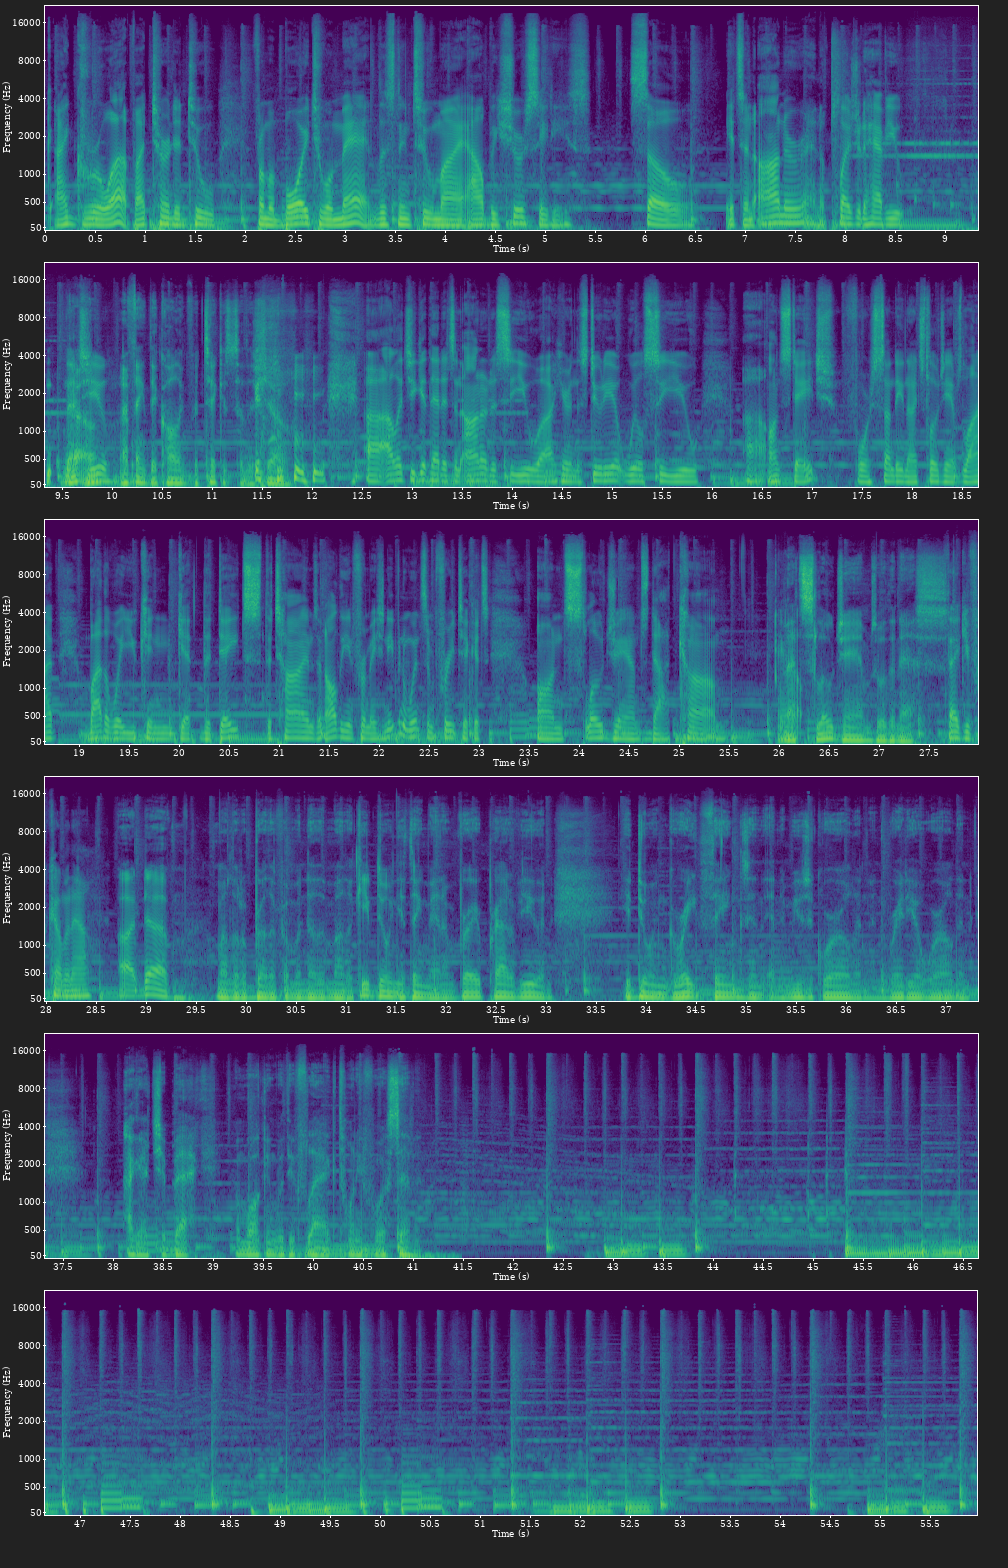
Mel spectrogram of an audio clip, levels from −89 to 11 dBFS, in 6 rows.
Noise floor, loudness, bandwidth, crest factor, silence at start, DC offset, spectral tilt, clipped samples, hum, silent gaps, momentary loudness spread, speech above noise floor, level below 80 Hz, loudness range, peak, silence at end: -39 dBFS; -19 LUFS; 18 kHz; 18 dB; 0 s; under 0.1%; -4.5 dB/octave; under 0.1%; none; none; 14 LU; 22 dB; -26 dBFS; 7 LU; -2 dBFS; 0 s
